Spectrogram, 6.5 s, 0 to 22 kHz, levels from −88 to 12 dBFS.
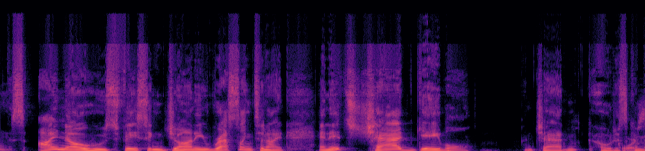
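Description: No technical faults can be heard at any point in this speech. Nothing in it needs a timestamp or a second listen.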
